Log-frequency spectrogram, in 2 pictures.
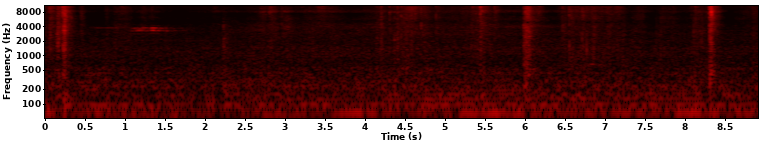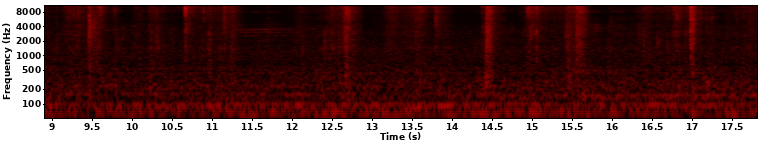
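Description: Cloth rustles and slaps softly as a stack of fabric is handled and laid down.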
